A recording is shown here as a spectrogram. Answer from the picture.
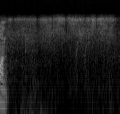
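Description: Whiteboard eraser wiping marker writing off a flip-chart board: a faint, steady scrubbing hiss.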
